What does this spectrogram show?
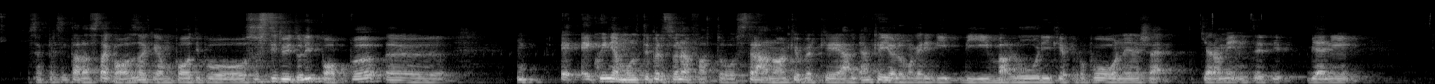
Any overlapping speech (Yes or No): No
